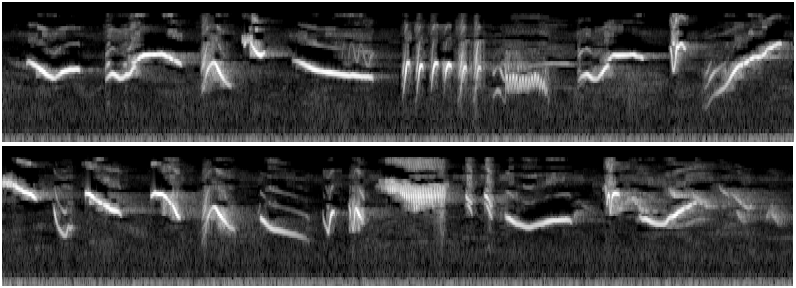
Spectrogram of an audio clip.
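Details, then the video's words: Continuous lively song of a yellow-fronted canary, high whistled sweeps rising and falling mixed with quick buzzy trills and chips, barely pausing over eight seconds; faint low hum beneath. "Suara Burung - (Serinus Mozambicus) White-tipped Green Singers Singing"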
